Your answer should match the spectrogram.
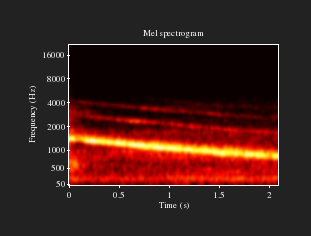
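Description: An emergency-vehicle siren sounding as one long tone whose pitch falls slowly and smoothly.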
